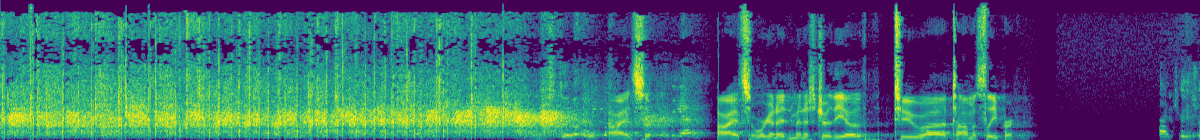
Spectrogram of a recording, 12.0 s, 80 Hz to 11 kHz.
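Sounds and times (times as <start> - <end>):
audience applause after a vote at a city meeting: 0.0 - 6.6
speech: 6.1 - 10.4, 11.6 - 11.9.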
